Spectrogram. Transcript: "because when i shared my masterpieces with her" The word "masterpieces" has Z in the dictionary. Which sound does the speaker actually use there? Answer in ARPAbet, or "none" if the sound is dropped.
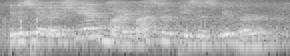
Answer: S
